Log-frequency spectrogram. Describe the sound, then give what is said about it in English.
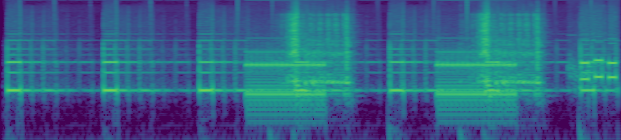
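Electronic telephone tones sound as a password is keyed into a voicemail system: short beeps alternate with two longer buzzing tones in a repeating pattern, ending in a quick pair of beeps. “Please dial your password and press pound.”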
